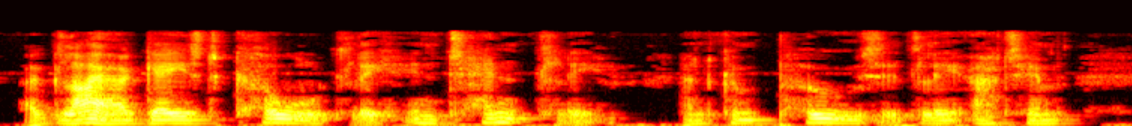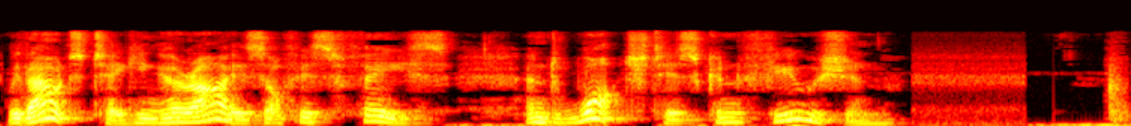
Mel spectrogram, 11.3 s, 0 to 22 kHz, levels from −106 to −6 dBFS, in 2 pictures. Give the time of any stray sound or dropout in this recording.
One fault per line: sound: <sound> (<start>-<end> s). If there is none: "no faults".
no faults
